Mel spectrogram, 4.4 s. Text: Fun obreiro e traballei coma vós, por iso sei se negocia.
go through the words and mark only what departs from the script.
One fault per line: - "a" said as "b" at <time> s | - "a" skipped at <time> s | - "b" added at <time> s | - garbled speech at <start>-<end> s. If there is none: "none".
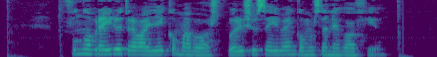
- "ben como" added at 2.8 s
